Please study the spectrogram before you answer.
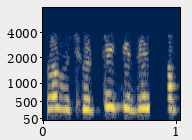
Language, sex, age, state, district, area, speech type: Hindi, female, 45-60, Uttar Pradesh, Ayodhya, rural, conversation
